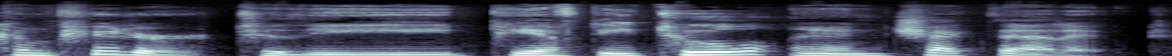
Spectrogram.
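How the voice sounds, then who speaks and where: Recorded very cleanly against a silent background, with a dry, close sound and no echo, a man speaks in a fairly high voice with a dark, mellow tone. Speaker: diagnostic software demonstrator. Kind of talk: tutorial. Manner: halting, with fillers.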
